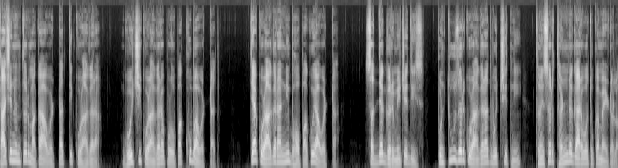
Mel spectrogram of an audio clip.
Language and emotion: Goan Konkani, neutral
